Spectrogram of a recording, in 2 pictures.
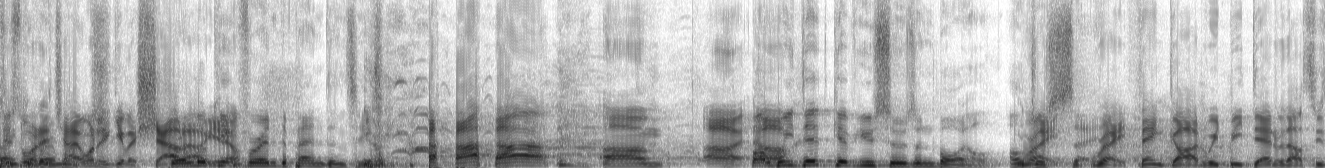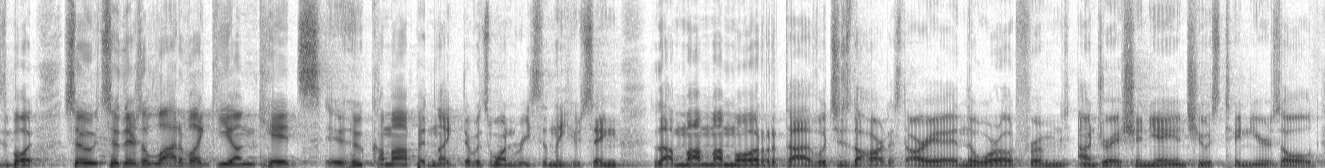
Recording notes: Taped in front of a live audience at Los Angeles Opera!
